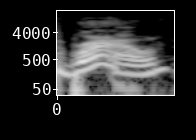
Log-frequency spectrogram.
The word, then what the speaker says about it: Braun: It was that guy was, is it Christian Brown? Because it looks like it's spelled Braun. – But all I know, they call him Brown.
